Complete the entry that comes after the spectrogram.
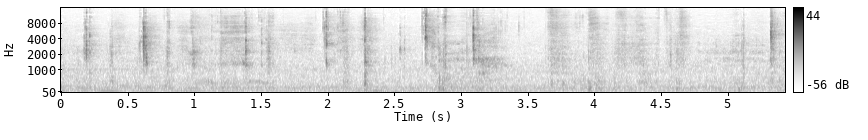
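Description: Close-miked eating: a person chewing a mouthful of pork spine stew, with wet mouth noises and a run of irregular sharp clicks.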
